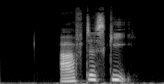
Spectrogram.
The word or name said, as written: afterski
